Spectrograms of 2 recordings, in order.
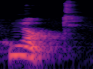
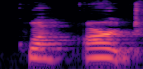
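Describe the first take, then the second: First: The word is said as one short syllable. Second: The word is split into two drawn-out parts. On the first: The speaker calls it right. "we say quart" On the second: The speaker calls it wrong. "We don't say qua-art"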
